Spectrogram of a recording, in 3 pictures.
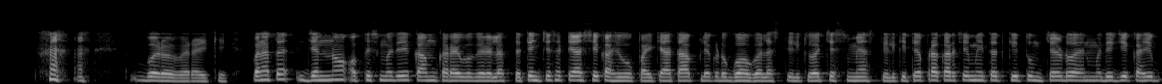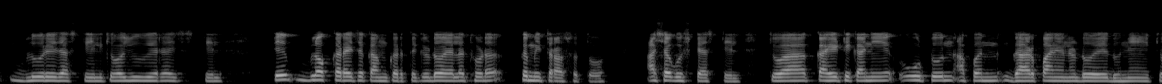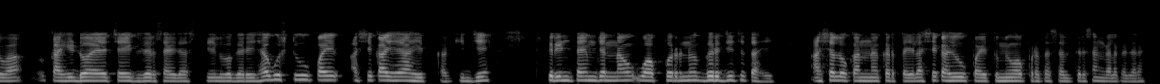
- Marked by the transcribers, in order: chuckle; in English: "ब्लू रेज"; in English: "युवी रेज"; in English: "ब्लॉक"; in English: "एक्सरसाइज"; in English: "स्क्रीन टाईम"
- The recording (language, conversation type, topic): Marathi, podcast, स्क्रीन टाइम कमी करण्यासाठी कोणते सोपे उपाय करता येतील?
